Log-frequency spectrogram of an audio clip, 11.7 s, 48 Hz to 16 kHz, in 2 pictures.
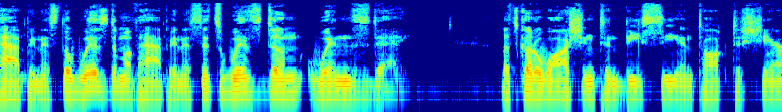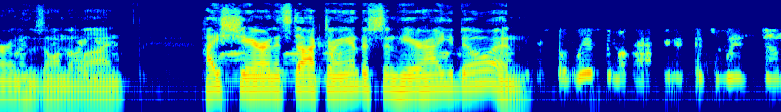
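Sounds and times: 
speech: 0.0 - 3.2, 3.8 - 10.0
broadcast voice playing from a caller's radio over a phone line: 7.4 - 11.7.

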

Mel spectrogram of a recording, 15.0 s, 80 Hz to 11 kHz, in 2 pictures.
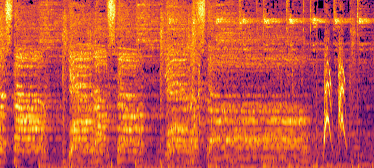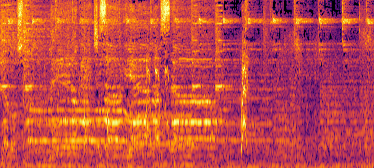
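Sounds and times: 
bright jingly musical backing with tinkling bells: 0.2 - 14.9
man imitating a dog with short barks and yips: 6.5 - 7.0, 10.4 - 11.0, 12.3 - 12.6.

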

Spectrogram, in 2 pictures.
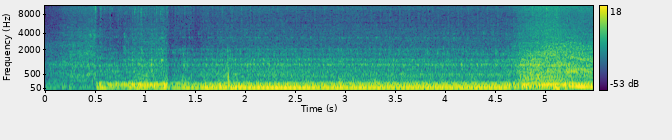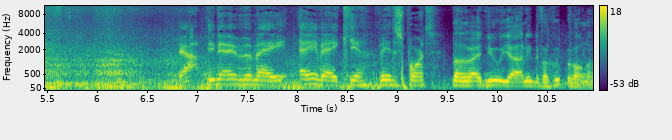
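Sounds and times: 
car engine starting and revving: 0.2 - 8.4
speech: 7.1 - 10.9.

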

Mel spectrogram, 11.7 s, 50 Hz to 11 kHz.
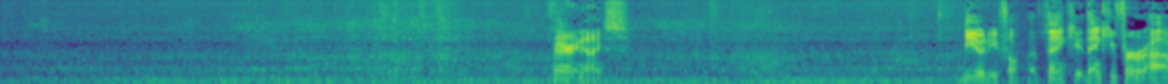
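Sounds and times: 
rocket's nine Merlin 1D engines roaring at full thrust in flight: 0.0 - 11.1
speech: 5.5 - 6.4, 9.6 - 11.6.

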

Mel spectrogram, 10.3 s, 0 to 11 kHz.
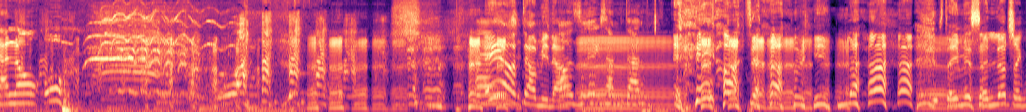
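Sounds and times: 
laughter: 0.0 - 10.2
speech: 0.0 - 10.2
horse neighing: 0.6 - 2.6.

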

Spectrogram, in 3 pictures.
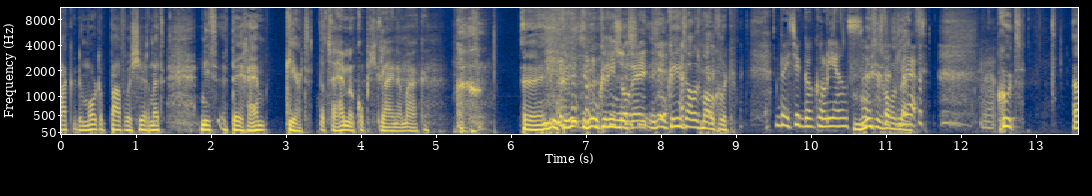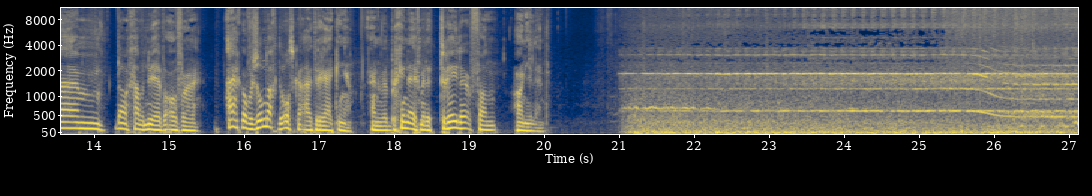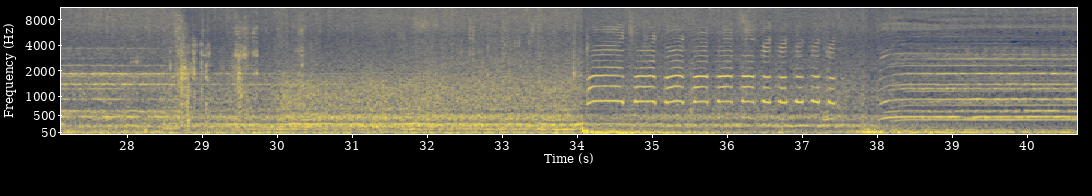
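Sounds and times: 
speech: 0.0 - 12.9, 13.5 - 20.1
laughter: 6.2 - 9.2, 10.6 - 11.6, 34.8 - 37.6
many bees buzzing in a film trailer: 21.0 - 40.6.

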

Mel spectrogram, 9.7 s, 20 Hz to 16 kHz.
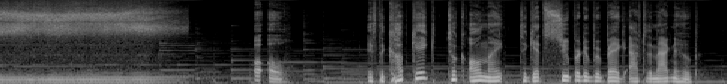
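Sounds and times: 
loud steady buzzing: 0.0 - 2.5
speech: 3.4 - 3.9, 4.9 - 9.4.

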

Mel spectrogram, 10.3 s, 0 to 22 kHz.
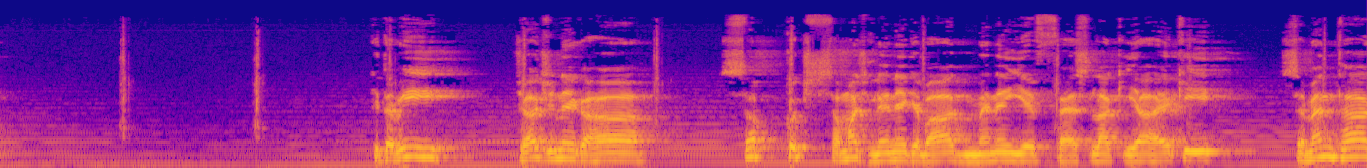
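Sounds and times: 
large clock ticking in a courtroom: 0.8 - 2.2, 2.9 - 9.3
speech: 2.8 - 10.2.

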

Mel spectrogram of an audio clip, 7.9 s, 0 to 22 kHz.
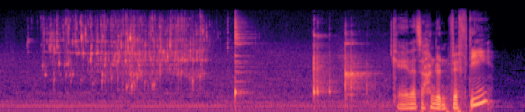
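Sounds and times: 
water pouring in a trickling stream: 0.4 - 3.3
speech: 6.0 - 7.5.

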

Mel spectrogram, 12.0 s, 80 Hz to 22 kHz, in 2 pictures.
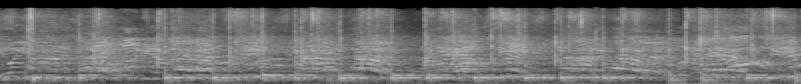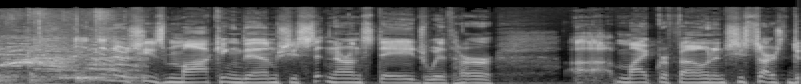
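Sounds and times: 
scattered clapping: 0.0 - 7.0
people shouting: 0.0 - 7.2
rowdy crowd of protesters chanting in unison in the Bronx: 0.0 - 7.2
speech: 7.1 - 12.0.

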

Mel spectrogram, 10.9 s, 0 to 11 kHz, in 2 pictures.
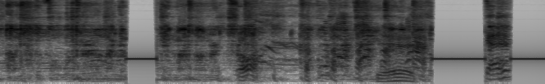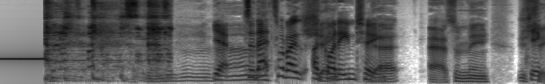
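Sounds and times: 
loud music with explicitly worded singing: 0.0 - 3.2, 5.9 - 7.3
speech: 1.8 - 5.2, 6.0 - 10.9
laughter: 2.4 - 4.4.

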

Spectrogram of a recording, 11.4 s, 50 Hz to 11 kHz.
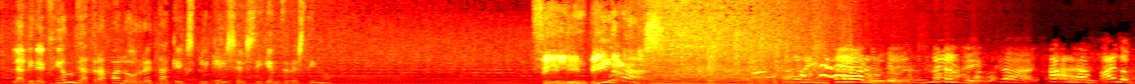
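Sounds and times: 
speech: 0.1 - 3.6, 5.4 - 7.2, 7.8 - 11.3
rushing, splashing water: 6.2 - 10.2
children laughing and shouting while playing in water: 7.3 - 11.3.

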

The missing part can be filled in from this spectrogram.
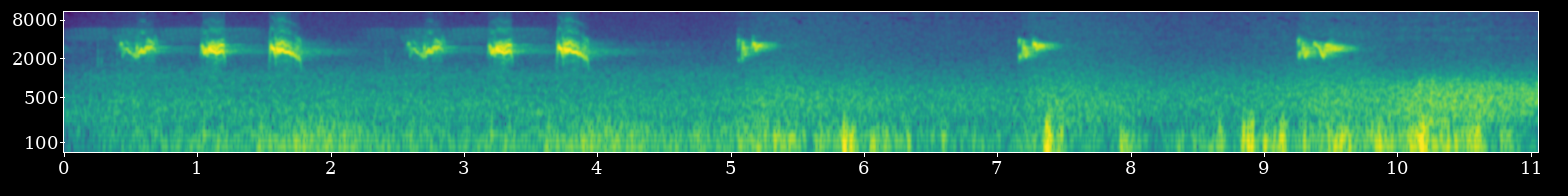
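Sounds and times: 
male western tanager calling: 0.4 - 4.3, 5.0 - 5.4, 7.2 - 7.5, 9.2 - 9.7.

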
